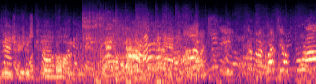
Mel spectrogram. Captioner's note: people yelling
